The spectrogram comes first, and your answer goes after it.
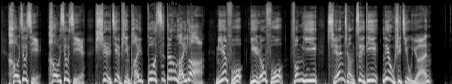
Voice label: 好消息 促销配音; 波司登

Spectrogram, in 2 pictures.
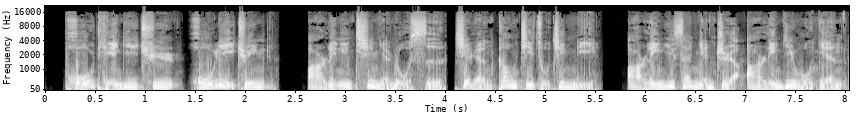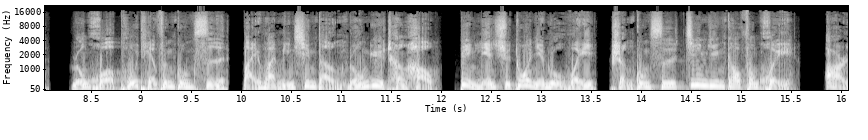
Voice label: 男 人物介绍; 精英高峰会

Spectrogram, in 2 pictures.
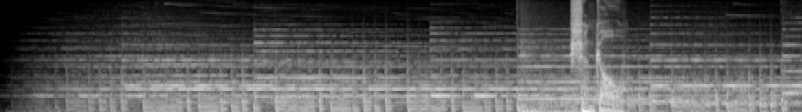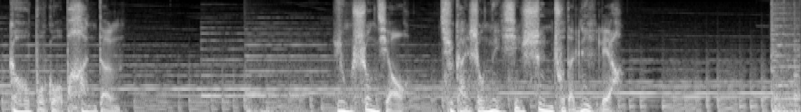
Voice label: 男 广告 温情感染; 梦想家广告

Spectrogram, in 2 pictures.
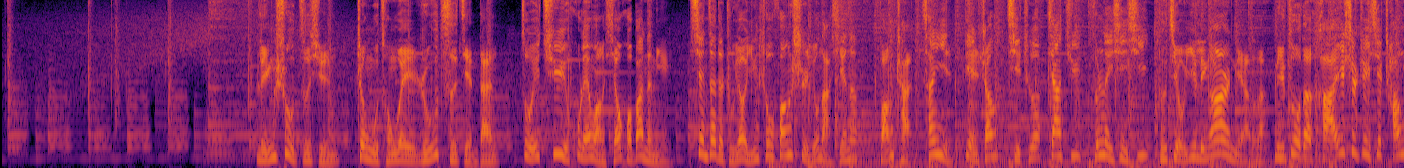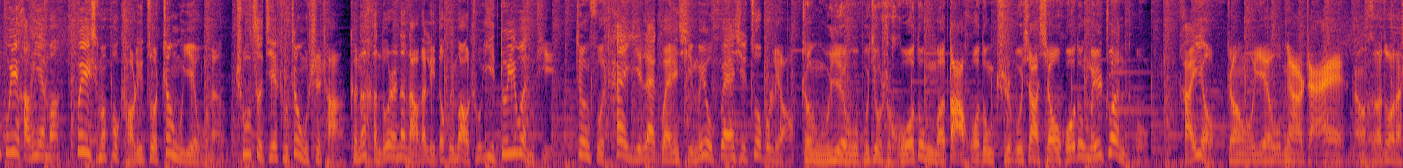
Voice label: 轻快; 灵数咨询

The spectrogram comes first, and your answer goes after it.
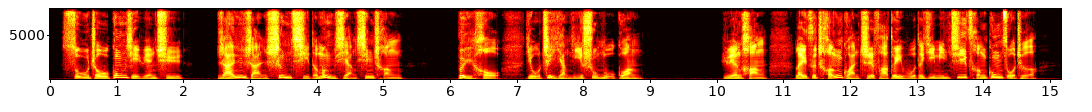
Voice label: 男 专题; 苏州工业园

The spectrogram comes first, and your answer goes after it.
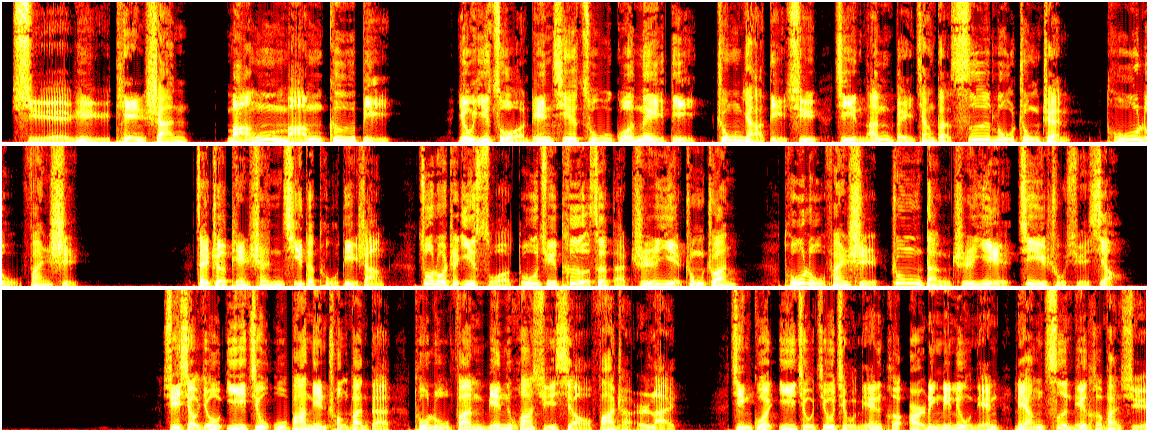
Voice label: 男, 专题片; 吐鲁番市中等职业技术学校建设成果专题片

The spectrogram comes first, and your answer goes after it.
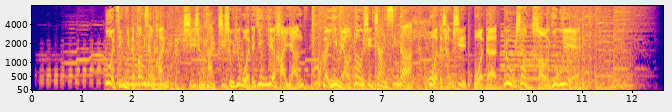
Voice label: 男 广告 路上好音乐, 国语男声配音

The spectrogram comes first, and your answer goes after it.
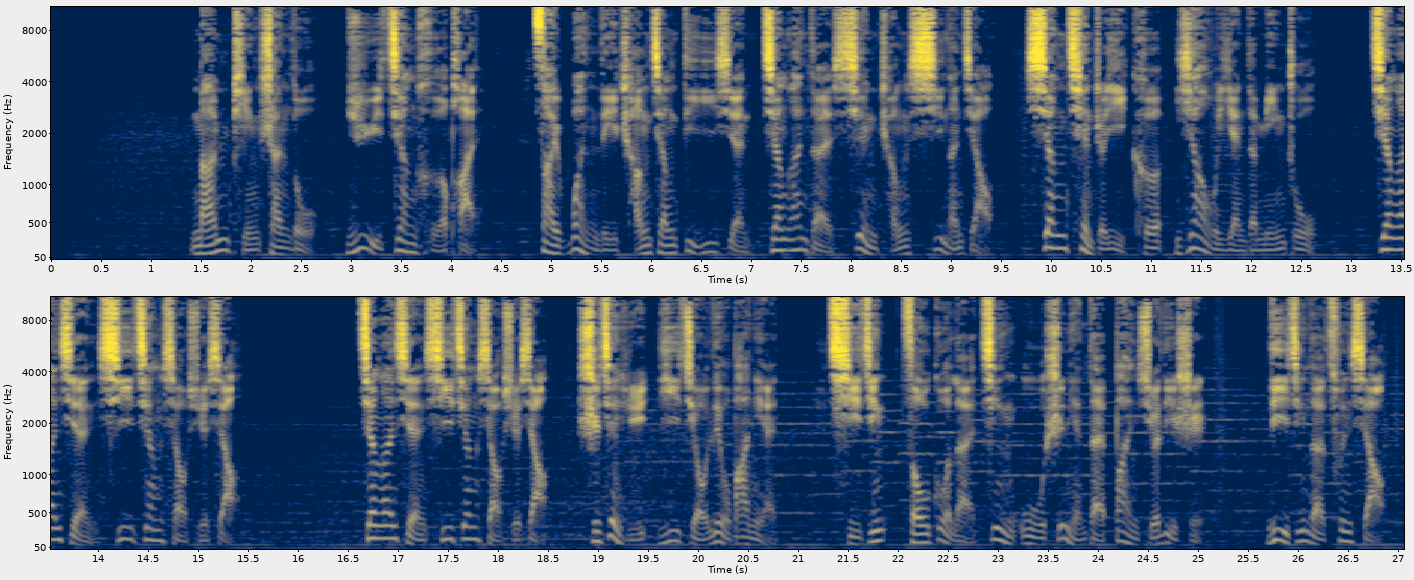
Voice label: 男 专题 学校类 小学校宣传介绍, 国语男声配音 年轻磁性; 西江小学

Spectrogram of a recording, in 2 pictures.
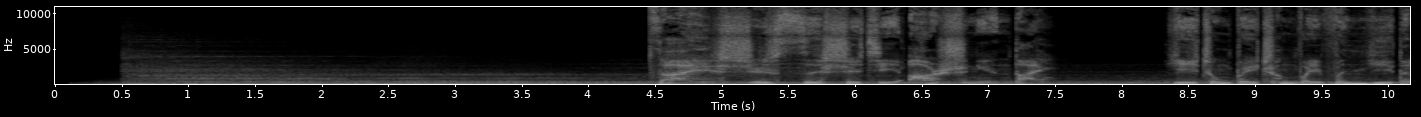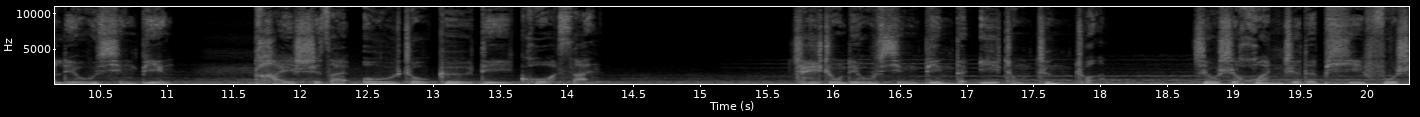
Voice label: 男60号 专题 悬疑; 预演厅试音; 国语男声配音; 交广主播

